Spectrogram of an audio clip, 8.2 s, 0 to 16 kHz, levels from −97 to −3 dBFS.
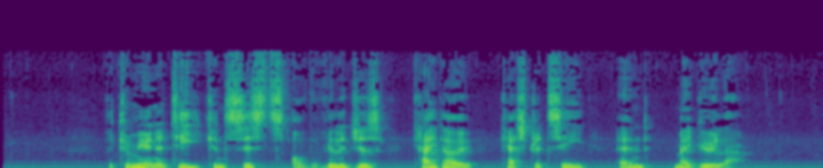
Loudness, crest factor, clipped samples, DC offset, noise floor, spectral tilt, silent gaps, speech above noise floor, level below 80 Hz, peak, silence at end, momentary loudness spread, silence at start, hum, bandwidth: -21 LUFS; 20 dB; under 0.1%; under 0.1%; -52 dBFS; -4.5 dB/octave; none; 31 dB; -54 dBFS; -2 dBFS; 0.8 s; 10 LU; 1.1 s; none; 11.5 kHz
